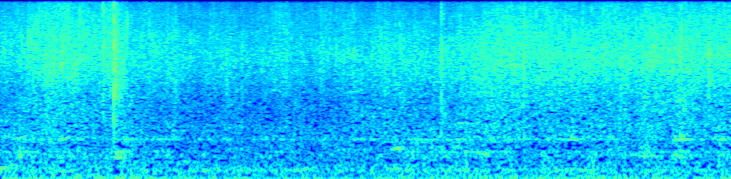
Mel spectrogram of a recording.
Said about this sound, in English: So this is frying up.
